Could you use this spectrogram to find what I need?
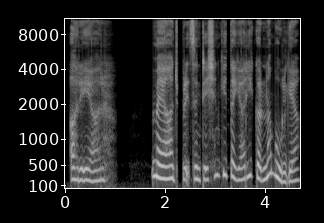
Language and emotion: Urdu, fearful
